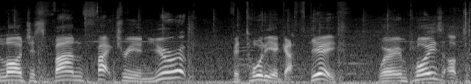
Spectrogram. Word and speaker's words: Vitoria-Gasteiz: And this is the real pronunciation, Vitoria-Gasteiz. So we've actually just been told that even what I just said is wrong. It's actually Vitoria-Gasteiz.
